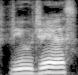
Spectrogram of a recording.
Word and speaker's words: Vue.js: GS is commonly referred to as View and pronounced as vuejs or view is rightly so now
